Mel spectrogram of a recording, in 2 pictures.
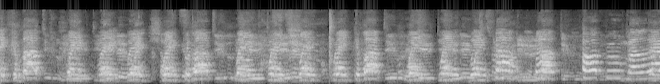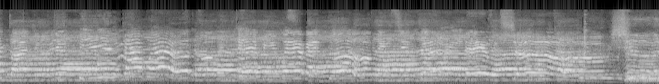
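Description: A small group of mostly male voices singing a cappella in harmony. Through the first half, sharp beats about twice a second keep time. From about halfway the voices hold long sustained chords together, and they cut off together just before the end.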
